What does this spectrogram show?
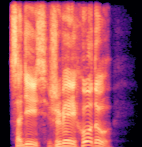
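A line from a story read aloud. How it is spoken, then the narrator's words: Shouting officers. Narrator (Russian): крикнули офицеры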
